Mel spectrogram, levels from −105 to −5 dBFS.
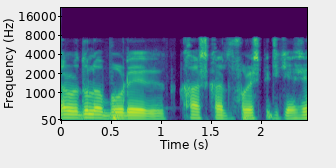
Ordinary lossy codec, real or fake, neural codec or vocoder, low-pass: none; real; none; 7.2 kHz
